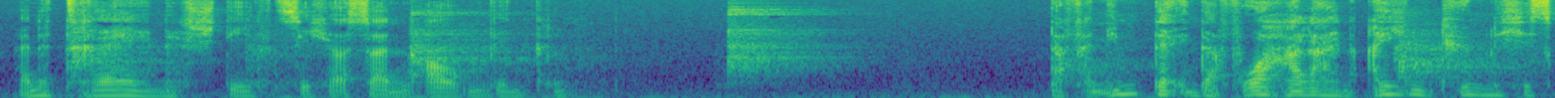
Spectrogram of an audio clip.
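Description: Spooky story narrator, deep voice, dramatic and solemn, hissy old radio recording. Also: male voice. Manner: solemn, suspenseful. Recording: noisy 1950s radio recording.

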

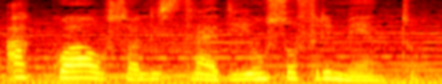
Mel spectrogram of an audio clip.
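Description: A woman's voice: lowish voice, animated, loud music behind the voice, close to an everyday voice. A woman with a Brazilian accent playing a serene, courteous spirit sister in a radio drama, speaking formally. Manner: measured, formal.

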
